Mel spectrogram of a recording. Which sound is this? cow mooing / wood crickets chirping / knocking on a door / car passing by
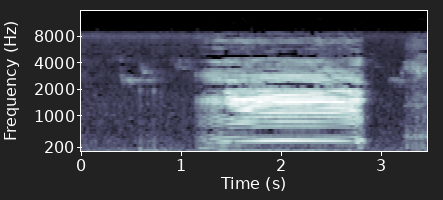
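cow mooing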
